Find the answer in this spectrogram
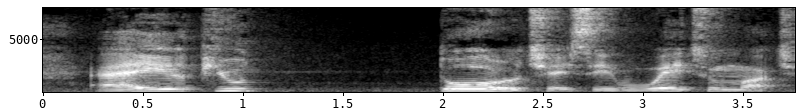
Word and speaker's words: dolce: any notes in Italian the word piu is a strong mono syllable and it will cause the D in Dolce to double C so we say Dolce now when you do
